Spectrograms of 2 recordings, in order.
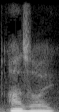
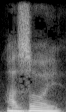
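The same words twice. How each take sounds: First: Azoi stressed on the opening A; wrong first-syllable stress. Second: Azoi stressed on "zoi"; final-syllable stress. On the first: Teacher showing what you would wrongly assume, first-syllable stress. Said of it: "which you would assume from the". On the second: Teacher showing another exception, final-syllable stress. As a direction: land hard on the last syllable of Azoi. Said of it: "again the last syllable". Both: Shown as a demonstration.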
